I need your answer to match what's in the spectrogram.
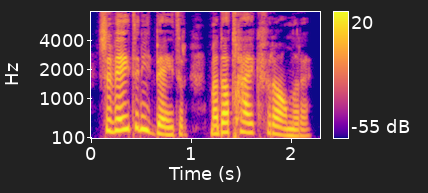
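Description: A man voicing a gruff, sharp-eared gnome man with a growling, commanding manner. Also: high-pitched, big pitch swings, fast, no room sound, clean studio sound. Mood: resolute.

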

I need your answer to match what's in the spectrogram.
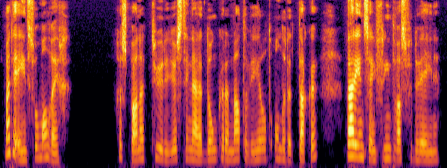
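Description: A narrator reading a children's novel aloud as an audiobook, telling it in a steady, expressive way. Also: medium pitch, moderate pace, no echo, studio quality.

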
